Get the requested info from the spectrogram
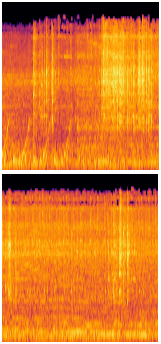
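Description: Pachislot parlor din: a clatter of metal slot medals about two seconds in, over electronic machine sounds and a steady hum of tones.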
